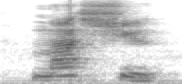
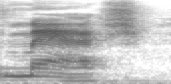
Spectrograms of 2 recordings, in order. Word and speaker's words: Mash: about this about coz in Japan her name is said ma shoot which if you know anything about Japanese pronunciations you could totally see them saying Matt you like that but um given the official the official Roman the official North American ization the official English translation is mash that may or may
